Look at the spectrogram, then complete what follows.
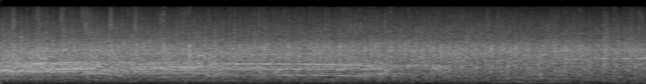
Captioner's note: audience cheering and applauding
